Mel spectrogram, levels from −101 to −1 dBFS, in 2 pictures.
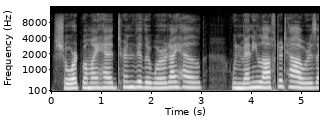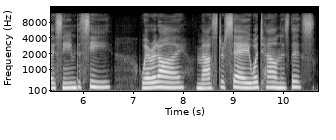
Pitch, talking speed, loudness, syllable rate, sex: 215 Hz, 135 wpm, -15 LUFS, 3.7 syllables/s, female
